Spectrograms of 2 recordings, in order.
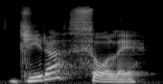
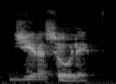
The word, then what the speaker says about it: girasole: Girasole. – Girasole. – Girasole. Or let's ask my new boyfriend, for his correct pronunciation. How do you say sunflower in Italian? – Girasole.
